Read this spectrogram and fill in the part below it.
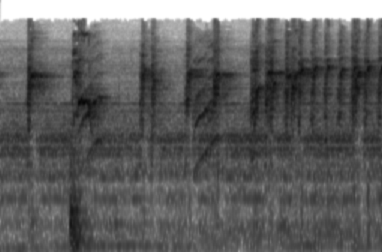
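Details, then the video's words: Brown-throated sunbird lure recording: separate high, thin notes that swoop down and up, followed by a quickening series of sharp chips building into a fast, bright trill. "pancingan kolibri kelapa(KORLAP) langsung ikut bunyi"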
